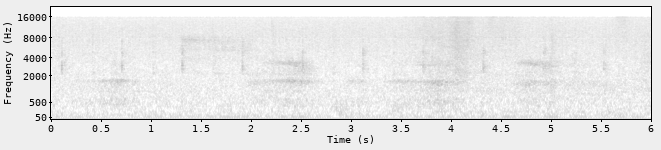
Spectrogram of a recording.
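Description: Faint, steady ticking of a twin-bell analog alarm clock.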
